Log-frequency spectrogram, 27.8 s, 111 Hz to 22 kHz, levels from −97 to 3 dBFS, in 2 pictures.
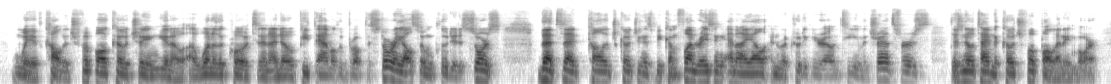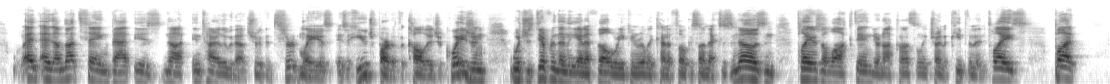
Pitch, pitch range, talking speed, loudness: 115 Hz, 110-135 Hz, 215 wpm, -27 LUFS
